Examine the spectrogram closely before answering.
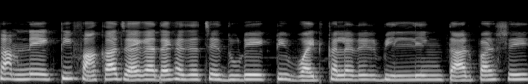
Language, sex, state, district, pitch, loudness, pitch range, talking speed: Bengali, female, West Bengal, Purulia, 220 Hz, -15 LUFS, 215-235 Hz, 145 wpm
